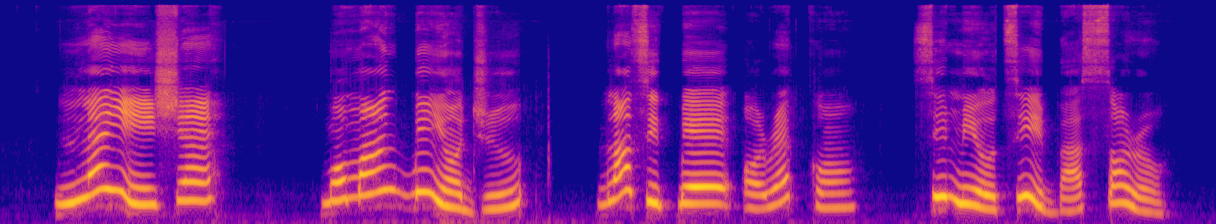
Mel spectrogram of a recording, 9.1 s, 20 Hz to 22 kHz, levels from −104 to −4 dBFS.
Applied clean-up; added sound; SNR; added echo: neural mask model DeepFilterNet 3.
